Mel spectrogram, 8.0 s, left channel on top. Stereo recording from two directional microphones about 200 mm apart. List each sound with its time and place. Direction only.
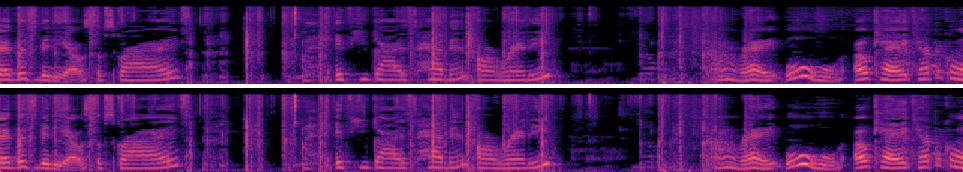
0.0 s speech: 35° right (ahead or behind)
6.0 s speech: 45° right (ahead or behind)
